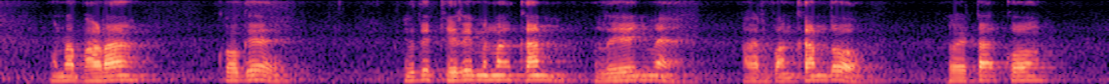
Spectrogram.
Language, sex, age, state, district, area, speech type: Santali, male, 30-45, Jharkhand, East Singhbhum, rural, spontaneous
